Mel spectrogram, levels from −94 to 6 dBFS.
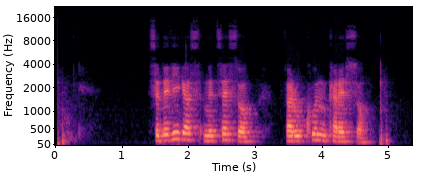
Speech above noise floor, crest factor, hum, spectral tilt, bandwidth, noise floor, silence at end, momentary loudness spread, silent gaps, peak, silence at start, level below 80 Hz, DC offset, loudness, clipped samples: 60 dB; 16 dB; none; -8 dB/octave; 11.5 kHz; -78 dBFS; 0.35 s; 20 LU; none; -4 dBFS; 0.05 s; -54 dBFS; under 0.1%; -19 LUFS; under 0.1%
